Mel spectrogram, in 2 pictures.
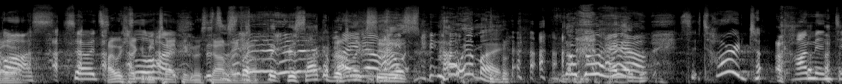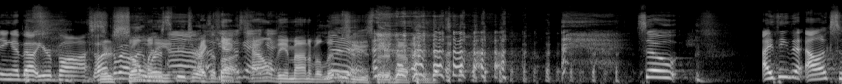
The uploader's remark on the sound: on stage at NYC Podfest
